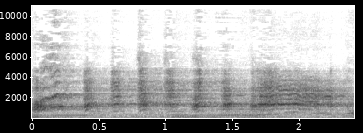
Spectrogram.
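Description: A high voice sweeps up and holds a long wailing, whimper-like note over short, evenly repeated strikes about five a second.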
